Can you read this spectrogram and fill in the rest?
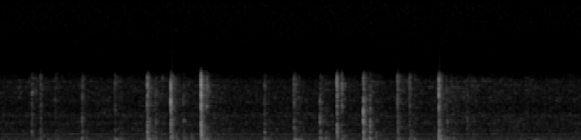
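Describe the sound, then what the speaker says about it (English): Irregular clicks of computer keys being typed, close by, coming in quick bursts with short pauses between them. "I'm typing it in here."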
